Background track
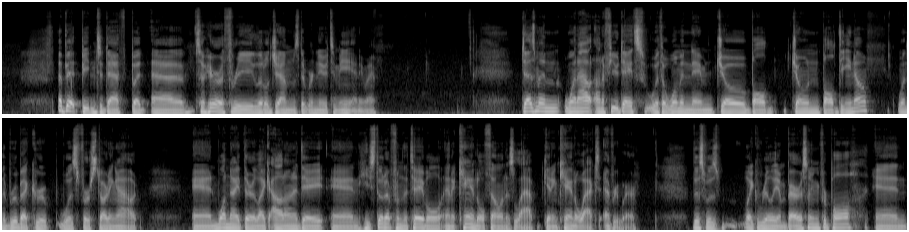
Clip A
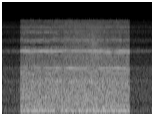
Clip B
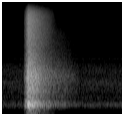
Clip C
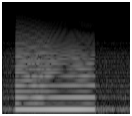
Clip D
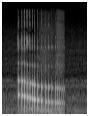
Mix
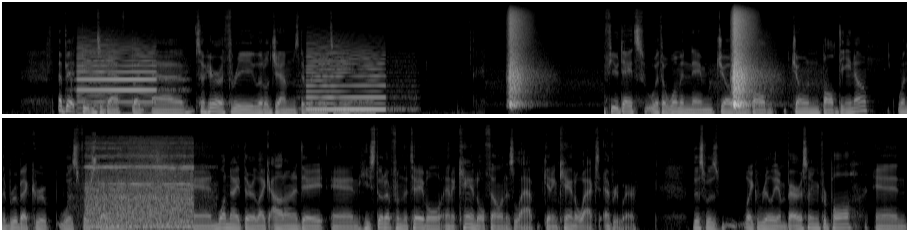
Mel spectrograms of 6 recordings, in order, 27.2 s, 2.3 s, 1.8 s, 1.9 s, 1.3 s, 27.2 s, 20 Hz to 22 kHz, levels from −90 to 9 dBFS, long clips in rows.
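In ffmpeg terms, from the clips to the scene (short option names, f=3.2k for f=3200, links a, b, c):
-filter_complex "[3:a]asplit=2[a][b];[2:a]asplit=2[c][d];[0:a]volume=-18.5dB[e];[a]aeval=exprs='val(0)*sin(2*PI*1100*n/s)':c=same[f];[b]equalizer=f=390:w=1.5:g=6.5[g];[c]lowshelf=f=320:g=-11.5[h];[e]asplit=2[i][j];[i]atrim=end=7.234[k];[h]atrim=end=1.8,asetpts=PTS-STARTPTS,volume=-8.5dB[l];[j]atrim=start=9.026[m];[f]atrim=end=1.93,asetpts=PTS-STARTPTS,volume=-7.5dB,afade=t=in:d=0.1,afade=t=out:st=1.83:d=0.1,adelay=920[n];[g]atrim=end=1.93,asetpts=PTS-STARTPTS,volume=-10.5dB,afade=t=in:d=0.1,afade=t=out:st=1.83:d=0.1,adelay=4360[o];[d]atrim=end=1.8,asetpts=PTS-STARTPTS,volume=-1.5dB,afade=t=in:d=0.004:c=hsin,afade=t=out:st=1.796:d=0.004:c=hsin,adelay=10590[p];[1:a]atrim=end=2.26,asetpts=PTS-STARTPTS,volume=-16.5dB,afade=t=in:d=0.004:c=hsin,afade=t=out:st=2.256:d=0.004:c=hsin,adelay=14540[q];[k][l]acrossfade=d=0.004:c1=hsin:c2=hsin[r];[r][m]acrossfade=d=0.004:c1=hsin:c2=hsin[s];[s][n][o][p][q]amix=inputs=5:normalize=0"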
